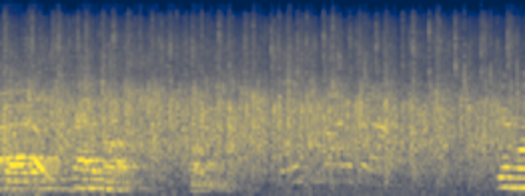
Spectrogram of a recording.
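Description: Audience applause at a fireside chat event, sustained dense clapping from a crowd for several seconds, with some voices mixed in.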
